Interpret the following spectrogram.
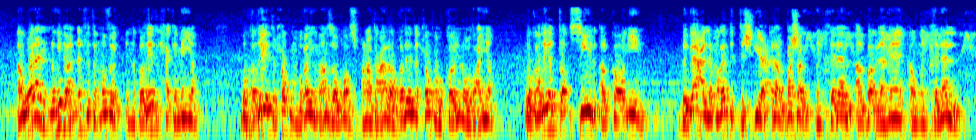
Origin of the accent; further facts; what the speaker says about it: Egypt; إحنا النهارده عندنا في مصر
